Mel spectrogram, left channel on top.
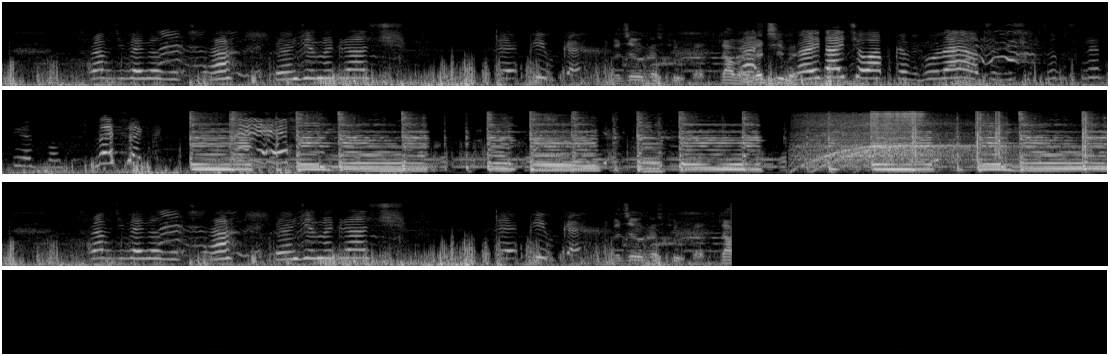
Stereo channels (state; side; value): drops out; right; at 7.3 s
